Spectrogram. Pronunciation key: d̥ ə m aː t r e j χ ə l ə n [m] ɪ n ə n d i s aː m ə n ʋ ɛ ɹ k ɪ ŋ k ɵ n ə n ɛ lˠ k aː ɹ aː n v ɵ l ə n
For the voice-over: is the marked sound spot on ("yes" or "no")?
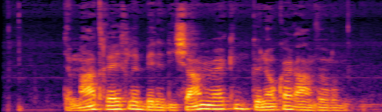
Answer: no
